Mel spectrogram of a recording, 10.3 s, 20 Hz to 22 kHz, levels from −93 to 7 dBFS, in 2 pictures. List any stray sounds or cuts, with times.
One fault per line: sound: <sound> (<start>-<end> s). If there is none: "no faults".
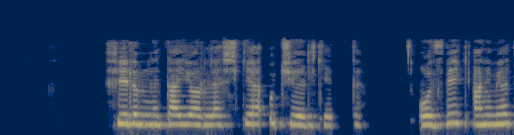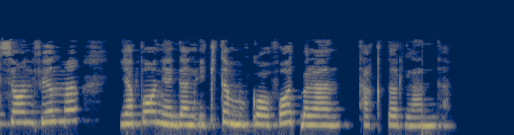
no faults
